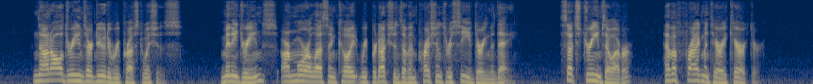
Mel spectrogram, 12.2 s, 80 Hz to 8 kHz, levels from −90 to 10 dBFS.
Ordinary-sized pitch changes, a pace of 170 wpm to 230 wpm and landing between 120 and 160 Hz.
No: average, 4.2 semitones; average, 150 wpm; medium, 140 Hz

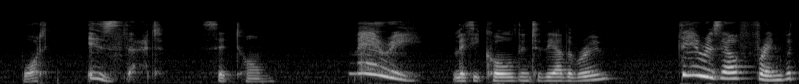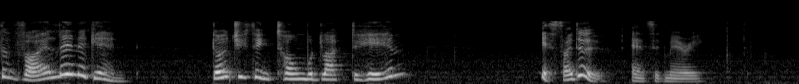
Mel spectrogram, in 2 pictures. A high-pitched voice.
Yes: high, 245 Hz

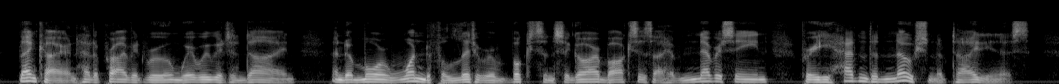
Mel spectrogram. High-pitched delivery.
No: low, 110 Hz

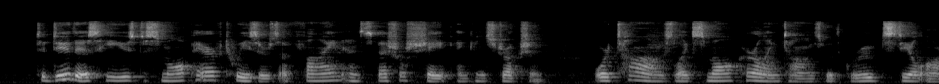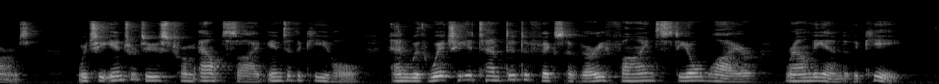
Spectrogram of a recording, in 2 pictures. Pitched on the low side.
No: medium, 170 Hz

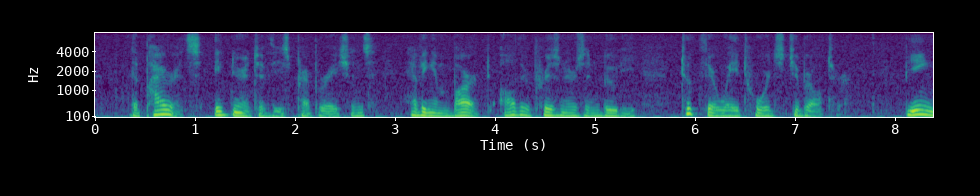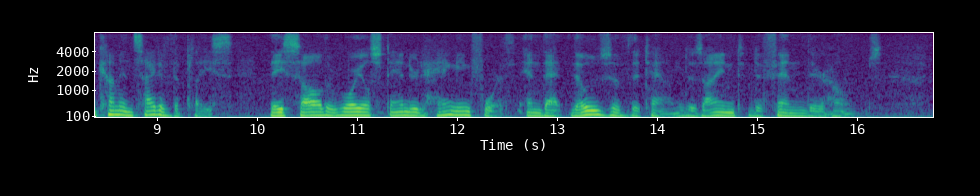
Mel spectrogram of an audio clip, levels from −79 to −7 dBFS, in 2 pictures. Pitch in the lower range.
Yes: low, 105 Hz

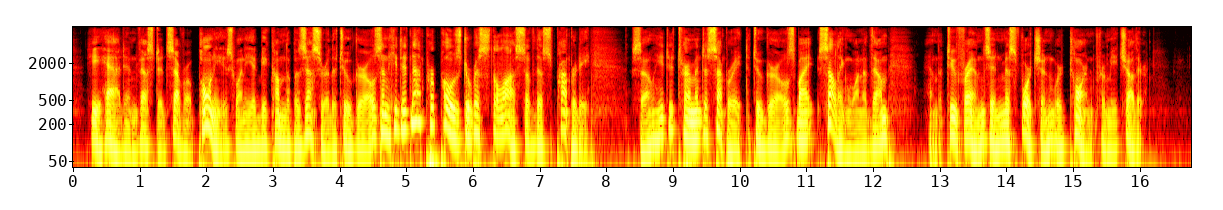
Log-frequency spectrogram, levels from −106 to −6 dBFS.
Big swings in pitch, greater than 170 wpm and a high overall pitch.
No: wide, 6.3 semitones; average, 180 wpm; very low, 90 Hz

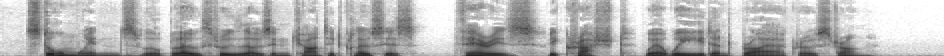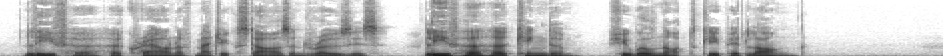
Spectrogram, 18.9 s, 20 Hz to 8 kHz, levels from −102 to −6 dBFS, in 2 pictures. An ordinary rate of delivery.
No: slow, 110 wpm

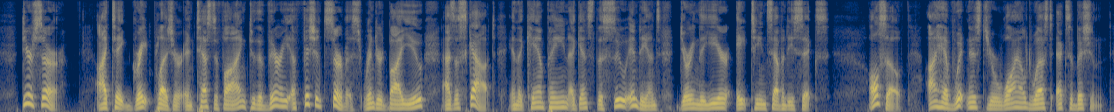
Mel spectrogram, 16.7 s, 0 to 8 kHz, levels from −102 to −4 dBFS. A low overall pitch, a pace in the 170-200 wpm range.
No: low, 115 Hz; average, 145 wpm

